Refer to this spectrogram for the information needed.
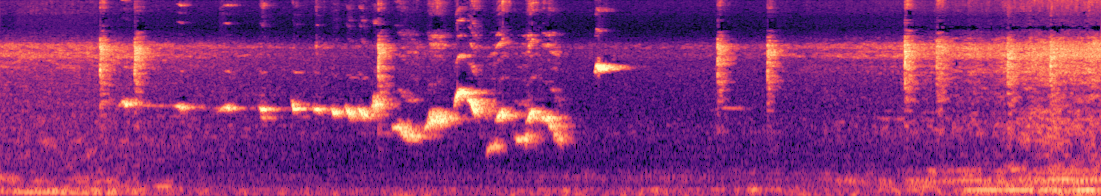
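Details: Morning routine of a white-rumped shama getting ready to bathe: a long string of clear whistled notes gliding downward, then a tumbling jumble of varied twisting whistles, with low background rumble.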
